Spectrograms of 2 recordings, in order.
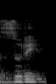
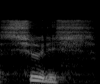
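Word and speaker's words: Zürich: ফাংফুড থেকে ইন সুরি লক্ষ্য করুন আমি কিন্তু এটা জুরি বলি নাই এটা সুরিষ বললাম সুরি সুরিষ বলবেন না সুরিষ ঠিক আছে এভাবে বলতে হবে মানে এটা হচ্ছে জুড়ি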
